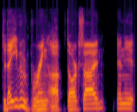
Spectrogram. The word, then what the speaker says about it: Darkseid: And I'm saying that right? It's Darkseid. – Yeah, Darkseid.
